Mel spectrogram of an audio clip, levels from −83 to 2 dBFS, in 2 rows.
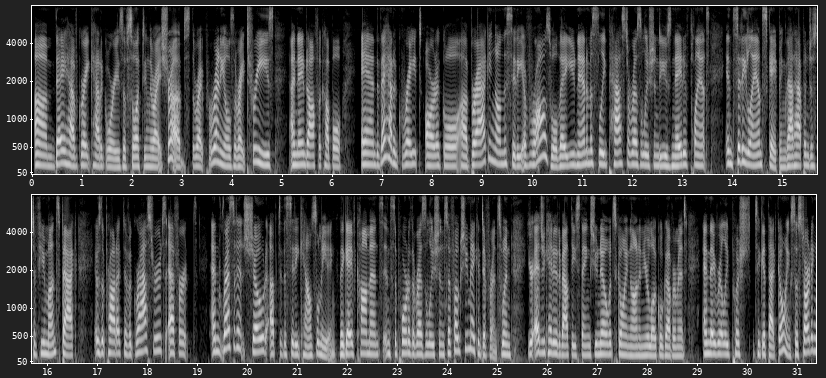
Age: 30-49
